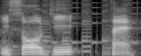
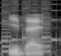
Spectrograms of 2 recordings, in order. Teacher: the te becomes voiced, becomes de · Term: voicing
